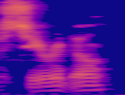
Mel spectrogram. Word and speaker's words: Cyrodiil: Kings, which is the holy middle ground of Cyrodiil. Like okay, that. gotcha. There's no, like, actual Cyrodiil hasn't been formed yet. wiki Yeah. of Seed of Sundergated. The heart of Cyrodiil. Cyrodiil, however, Cyrodiil. It's Cyrodiil.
